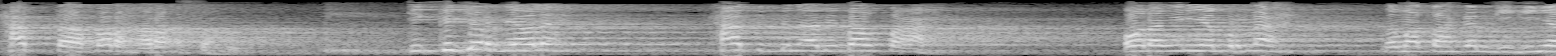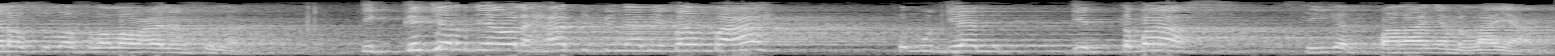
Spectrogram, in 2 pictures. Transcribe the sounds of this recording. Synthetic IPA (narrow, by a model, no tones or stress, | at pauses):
hat̪ːat̪ɑɾˤɑɦaɾɑʔsaɦṵ | d̥ikəd͡ʒərdiaolɛhhat̪ɪf̚bɪnabibalt̪ɑʕah | oɾaŋinijaŋpərnah | məmat̪ahkanɡiɡiɲaɾɔsuulːahsɔləlːaɦuʕalewasalːa̰m | d̥ikəd͡ʒərdiaolɛhɦat̪ɪf̚bɪnabibalt̪ɑʕahkəmudiandit̪əbasː | əhiŋɡakəpalaɲaməlaja̰ŋ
